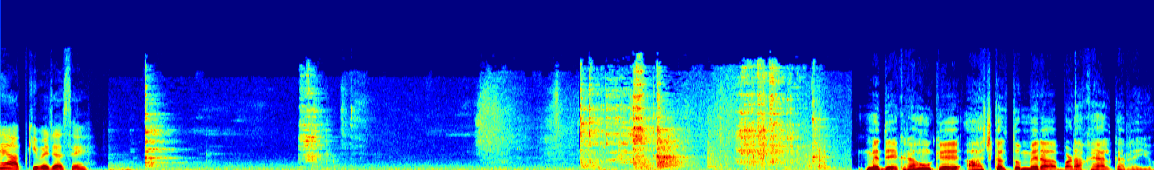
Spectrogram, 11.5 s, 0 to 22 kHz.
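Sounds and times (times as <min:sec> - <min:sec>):
speech: 0:00.1 - 0:01.0, 0:08.7 - 0:11.5
plates and dishes clinking while rice is served: 0:01.1 - 0:02.3, 0:03.0 - 0:03.8, 0:04.8 - 0:08.5.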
